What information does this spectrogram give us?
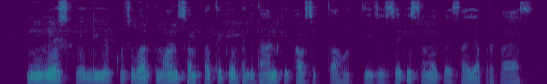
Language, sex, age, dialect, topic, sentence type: Hindi, male, 56-60, Kanauji Braj Bhasha, banking, statement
